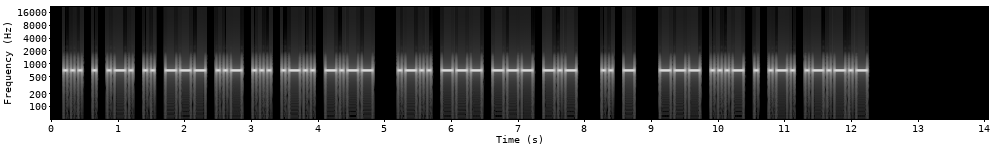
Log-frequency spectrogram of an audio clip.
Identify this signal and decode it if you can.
Morse code, heard as a keyed tone, about 22 wpm, 700 Hz. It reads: SERIOUSLY LOOK IT OVER.
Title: Sentences from Top 1200 Words 22wpm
